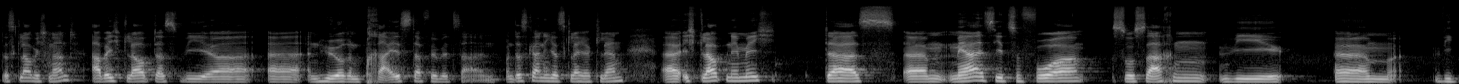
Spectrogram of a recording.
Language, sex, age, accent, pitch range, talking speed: German, male, 20-39, German, 130-140 Hz, 150 wpm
